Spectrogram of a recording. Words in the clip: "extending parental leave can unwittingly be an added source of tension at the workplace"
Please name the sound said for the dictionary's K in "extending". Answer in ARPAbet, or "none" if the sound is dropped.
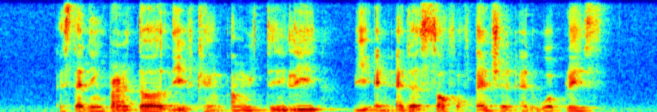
none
